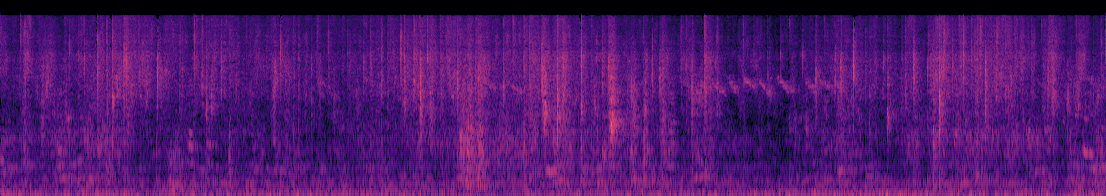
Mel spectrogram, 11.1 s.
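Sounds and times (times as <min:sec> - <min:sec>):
birds chirping: 0:04.6 - 0:09.2.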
